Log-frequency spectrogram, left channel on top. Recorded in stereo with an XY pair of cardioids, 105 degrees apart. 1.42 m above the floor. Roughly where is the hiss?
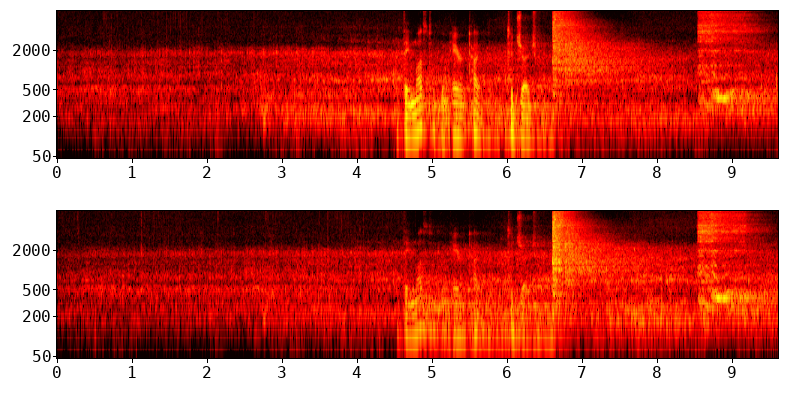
I don't hear a hiss.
